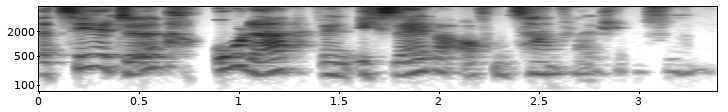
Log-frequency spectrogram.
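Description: A woman's energetic, bright, sharp voice at a moderate pace. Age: 70s. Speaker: speaker and author. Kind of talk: interview.

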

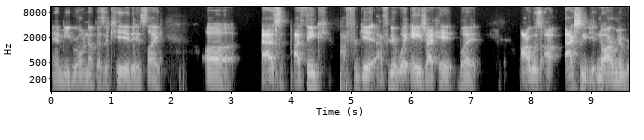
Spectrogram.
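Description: With an American accent, a man talks at a fairly slow pace in a very deep, low pitch. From US Pacific Northwest. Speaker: clothing brand founder. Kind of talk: casual interview.

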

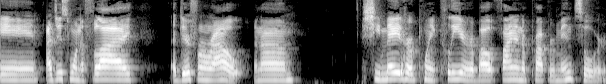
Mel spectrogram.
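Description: A woman with an American accent speaks at medium pitch and a fairly slow pace. Her intonation is monotone and flat, with a quiet background. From US, Los Angeles area (Compton). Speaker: podcast host. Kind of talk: solo motivational podcast talk.

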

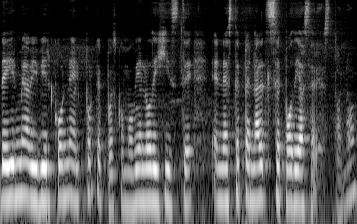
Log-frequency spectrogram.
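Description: A woman with a fairly low pitch talks at a moderate pace in a somewhat breathy voice. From Mexico. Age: 50s. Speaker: motivational speaker and author. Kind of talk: interview testimony.

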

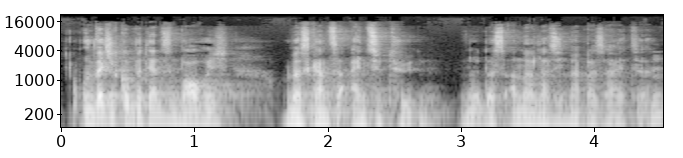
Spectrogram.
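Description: A man's somewhat breathy voice has a dark, mellow tone. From Germany, Dortmund (Ruhr area). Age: 30s. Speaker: founder and sales trainer. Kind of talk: casual interview.

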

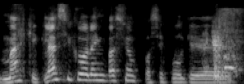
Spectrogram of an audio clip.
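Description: A man speaks with a Chilean accent. His intonation is lively. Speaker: wrestling and anime content creator. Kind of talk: casual chat.

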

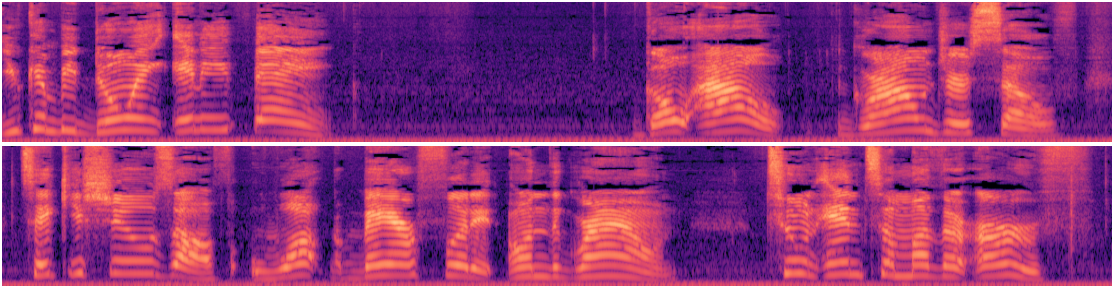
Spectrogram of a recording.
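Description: Slow in pace, a woman speaks at a high pitch with lively intonation.

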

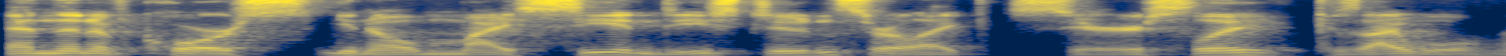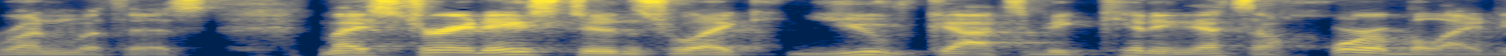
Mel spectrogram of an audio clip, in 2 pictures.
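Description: Over a quiet background, a man talks very fast at a fairly low pitch, with lively intonation and hardly any pauses. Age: 50s. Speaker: author and education entrepreneur. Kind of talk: casual interview conversation.

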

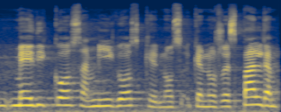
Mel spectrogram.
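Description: A woman's high voice at a very slow pace, with fairly even intonation and audible room echo. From Mexico, Tepic, Nayarit. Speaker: medical doctor. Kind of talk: interview.

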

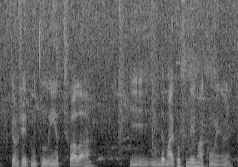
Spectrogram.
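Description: This man's pitch shifts in an ordinary way over noticeable background noise. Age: 30s. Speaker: church member giving testimony. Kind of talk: personal reflection monologue. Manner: slow; halting.

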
